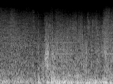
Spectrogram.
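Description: A battery blowing up in the game Forts gives a loud, rumbling boom that swells partway through and holds as a dense, noisy roar.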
